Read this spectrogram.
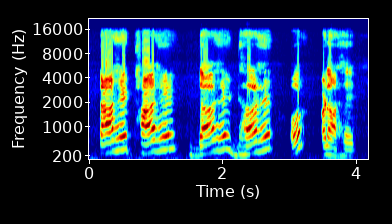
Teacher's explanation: ट वर्ग जो हमारा है वो मूर्धन्य से उच्चारित होता है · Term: मूर्धन्य ध्वनि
